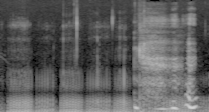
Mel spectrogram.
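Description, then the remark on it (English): A male pet cat, just picked up by its owner, purrs loudly in steady rhythmic pulses. Near the end the purring gives way to some rustling and a couple of brief squeaky chirps. “Let's see how much noise he makes. Wait, purring ASMR?”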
